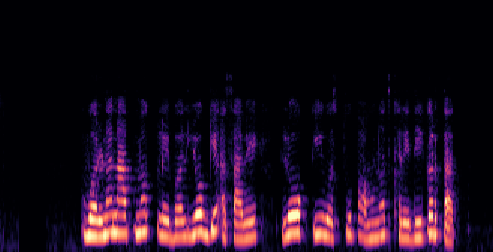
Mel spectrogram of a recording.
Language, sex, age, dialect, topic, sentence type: Marathi, female, 60-100, Standard Marathi, banking, statement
